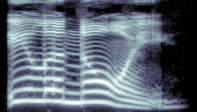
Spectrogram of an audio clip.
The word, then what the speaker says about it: Illinois: Next, we visited Illinois. We carefully practiced Illinois, but people corrected us. It's Illinois. The S is silent.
